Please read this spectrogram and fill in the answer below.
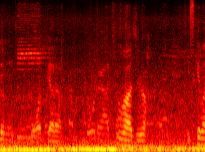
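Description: Men talking in short phrases over a steady low rumble.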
